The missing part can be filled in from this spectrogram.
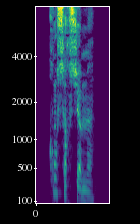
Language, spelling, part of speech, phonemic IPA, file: French, consortium, noun, /kɔ̃.sɔʁ.sjɔm/, LL-Q150 (fra)-consortium.wav
- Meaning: 1. consortium (association, arrangement) 2. cartel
